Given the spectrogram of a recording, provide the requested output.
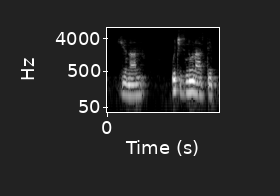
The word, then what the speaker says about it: Yunnan: So Zhang and her father decided to move to a different province called Yunnan. Well, I'm sorry I pronounced that wrong. It's actually called Yunnan.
